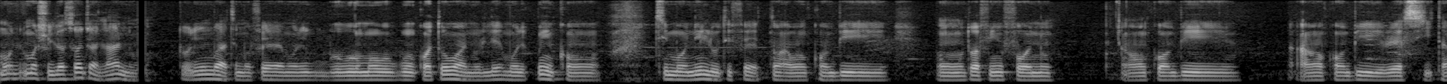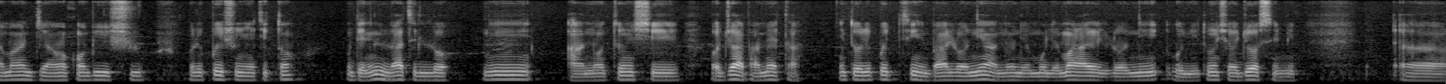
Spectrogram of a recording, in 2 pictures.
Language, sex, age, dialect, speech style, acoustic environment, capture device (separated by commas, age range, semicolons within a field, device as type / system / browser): Yoruba, male, 25-34, Nigeria - Lagos Yoruba, happy; excited; relaxed, people talking; nature, mobile / Linux / Chrome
